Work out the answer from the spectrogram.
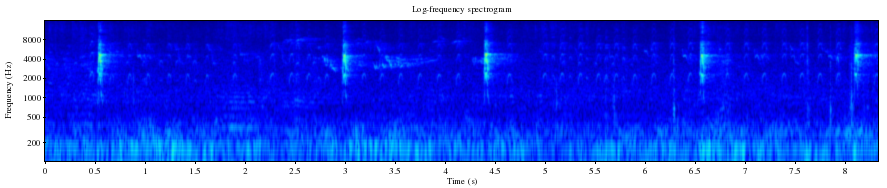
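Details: Great spotted woodpecker in Elatia Forest, Greece, giving single sharp, high "kik" notes spaced about two seconds apart, five in all, over soft forest background noise.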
